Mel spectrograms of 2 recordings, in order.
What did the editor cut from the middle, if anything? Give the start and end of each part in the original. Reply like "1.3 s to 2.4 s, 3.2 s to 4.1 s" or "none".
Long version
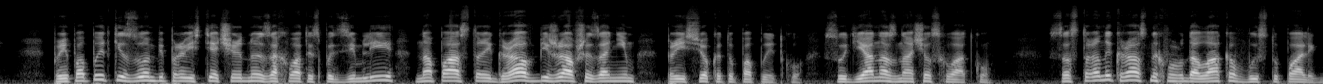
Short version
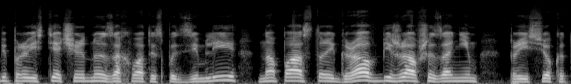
none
